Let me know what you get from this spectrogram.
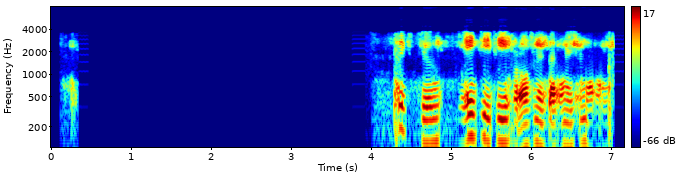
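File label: EMS Dispatch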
